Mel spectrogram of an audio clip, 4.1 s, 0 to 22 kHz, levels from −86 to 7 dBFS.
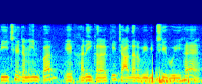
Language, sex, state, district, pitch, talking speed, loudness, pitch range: Hindi, male, Mizoram, Aizawl, 115 Hz, 175 wpm, -19 LUFS, 110-120 Hz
